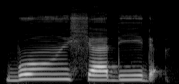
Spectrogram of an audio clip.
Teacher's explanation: tanwin bertemu dengan salah satu dari huruf ikhfa yaitu sya jadi baca samar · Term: ikhfa hakiki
